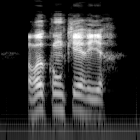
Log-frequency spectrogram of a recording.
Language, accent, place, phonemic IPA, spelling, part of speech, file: French, France, Lyon, /ʁə.kɔ̃.ke.ʁiʁ/, reconquérir, verb, LL-Q150 (fra)-reconquérir.wav
- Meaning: 1. to reconquer 2. to regain, to win back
